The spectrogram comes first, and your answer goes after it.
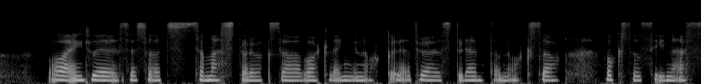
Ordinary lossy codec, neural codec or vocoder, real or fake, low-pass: AAC, 64 kbps; codec, 16 kHz, 2 kbps, FreqCodec, larger model; fake; 7.2 kHz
